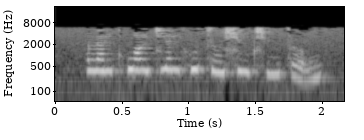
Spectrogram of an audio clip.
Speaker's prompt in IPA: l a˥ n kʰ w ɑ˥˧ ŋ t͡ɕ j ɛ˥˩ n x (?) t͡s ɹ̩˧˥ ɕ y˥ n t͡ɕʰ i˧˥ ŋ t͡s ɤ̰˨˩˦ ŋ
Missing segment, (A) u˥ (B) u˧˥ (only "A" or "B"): A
